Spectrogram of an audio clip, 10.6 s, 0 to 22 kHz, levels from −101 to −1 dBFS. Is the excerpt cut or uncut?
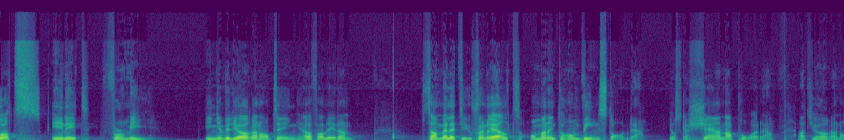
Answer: uncut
